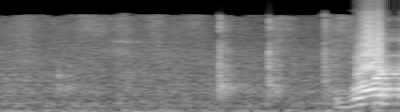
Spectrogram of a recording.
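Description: A few faint short taps of chalk on a chalkboard as a letter is written, then a man starts speaking near the end.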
